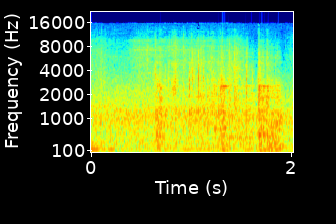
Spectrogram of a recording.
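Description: Footsteps crunching on parking-lot asphalt as someone walks, with irregular short crunches in the second half over a faint steady low hum.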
